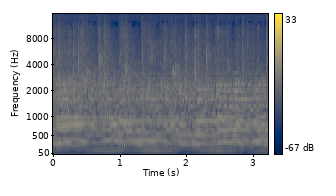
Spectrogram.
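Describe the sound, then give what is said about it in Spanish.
An audience gives applause and ovations to the King of Kings, Jesus, in a steady, dense crackle of clapping and cheering that fills the whole clip, layered over sustained, held keyboard chords. “¿Qué le parece si cerramos este tiempo con el mejor de los aplausos y ovaciones al Rey de Reyes, al único, al inmortal?”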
